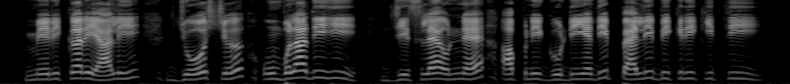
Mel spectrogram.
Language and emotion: Dogri, happy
